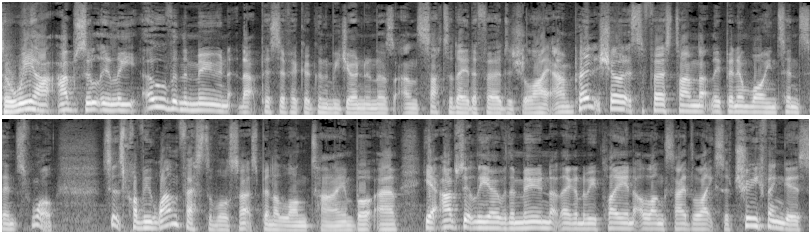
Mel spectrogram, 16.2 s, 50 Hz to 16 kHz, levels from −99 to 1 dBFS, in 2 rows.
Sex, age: male, 30-49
